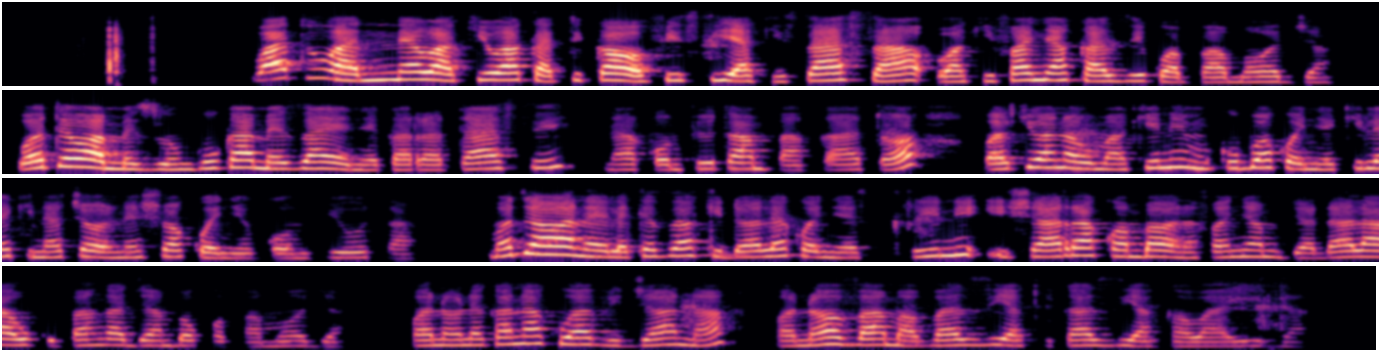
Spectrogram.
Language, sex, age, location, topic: Swahili, female, 18-24, Nairobi, education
